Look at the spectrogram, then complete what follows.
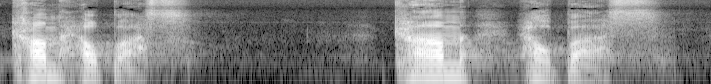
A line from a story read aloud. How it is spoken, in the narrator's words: this Macedonian man is pleading with him and saying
